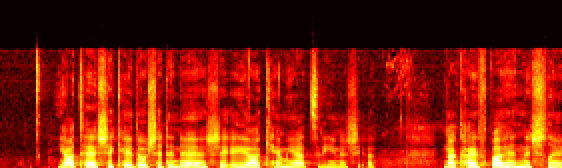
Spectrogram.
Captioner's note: woman speaking in foreign language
